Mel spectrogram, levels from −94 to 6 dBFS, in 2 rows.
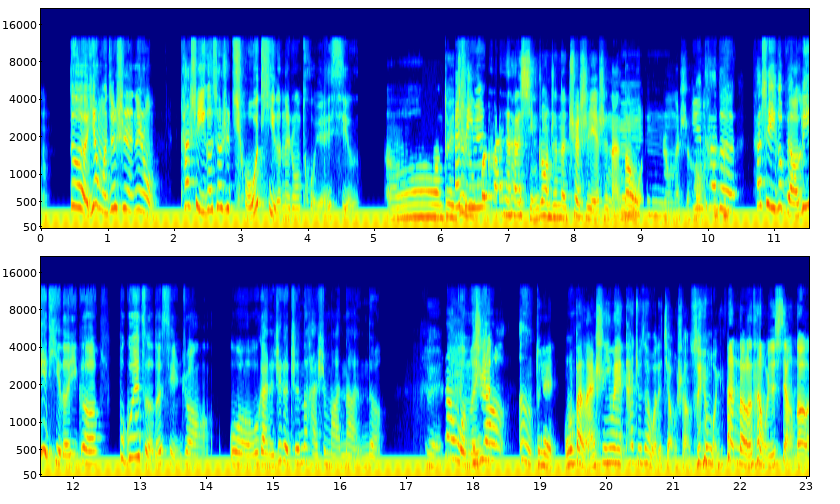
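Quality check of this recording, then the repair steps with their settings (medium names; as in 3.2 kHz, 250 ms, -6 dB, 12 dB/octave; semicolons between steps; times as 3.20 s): hum 60 Hz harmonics 5 -27 dBFS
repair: de-hum 60 Hz, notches 5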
